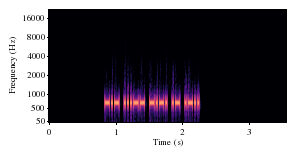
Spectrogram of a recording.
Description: Morse code, heard as a keyed tone, about 51 wpm, 700 Hz. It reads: K3CAL
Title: USA Call Signs - 5 Characters - 50wpm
